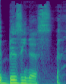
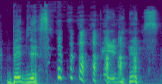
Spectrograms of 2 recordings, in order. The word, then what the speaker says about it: business: many of these uh do you say business i think they're going to say don't say busyness yeah business get up out of my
